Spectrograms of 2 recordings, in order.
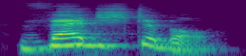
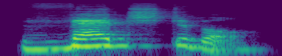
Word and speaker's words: vegetable: we right table but it's vegetable vegetable vegetable three beats three syllables vegetable not vegetable there is no table you can put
